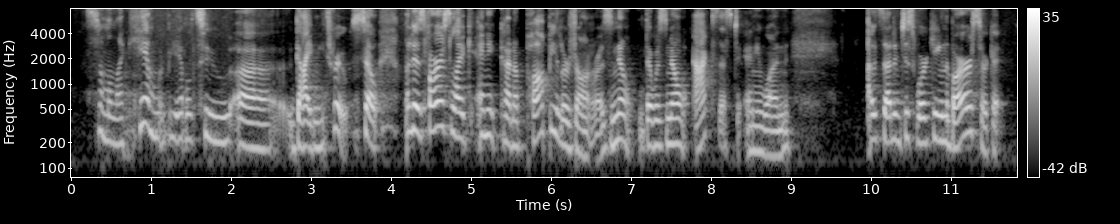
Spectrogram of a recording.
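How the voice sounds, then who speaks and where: With a Canadian accent, a woman speaks in an unremarkable speaking voice at medium pitch, using lively intonation at a moderate pace. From Ontario, Canada. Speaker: country pop singer. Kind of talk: interview answer.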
